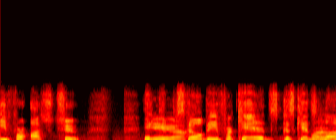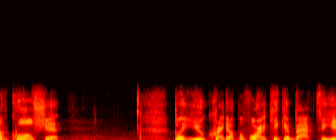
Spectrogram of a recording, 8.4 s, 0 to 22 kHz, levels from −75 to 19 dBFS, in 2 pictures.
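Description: Throughout, loud and soft parts are squashed closer in level, the gain swinging around 20 dB: gain pumping, likely from gain set far too high and clamped by a fast limiter.

Just after "for us too", from 1.27 to 1.56 s, the sound stalls, the last sound carrying on and fading, then resumes where it stopped. This call audio freeze likely comes from delayed packets emptying the jitter buffer, inserting about 270 ms with nothing lost.

From 6.96 to 8.30 s the speech runs hurried at unchanged pitch, about 118% speed. This is a jitter buffer speed-up, trimming roughly 0.3 s of pitch periods to cut excess delay.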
